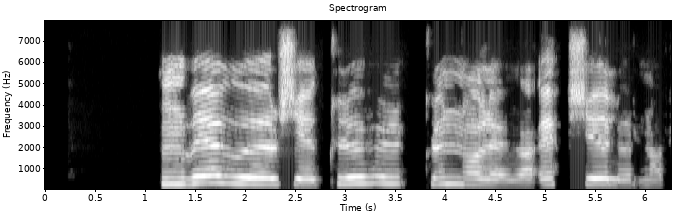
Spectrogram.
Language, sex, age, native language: Icelandic, female, 11, Icelandic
